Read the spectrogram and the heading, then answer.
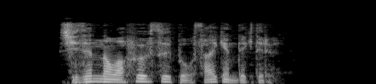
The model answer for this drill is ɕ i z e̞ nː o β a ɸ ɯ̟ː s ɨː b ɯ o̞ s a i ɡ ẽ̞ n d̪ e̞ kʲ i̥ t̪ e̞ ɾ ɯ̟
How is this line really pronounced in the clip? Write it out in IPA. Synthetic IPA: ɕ i z ẽ̞ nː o β a ɸ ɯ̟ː s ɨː p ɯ o̞ s a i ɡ ẽ̞ n d̪ e̞ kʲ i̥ t̪ e̞ ɾ ɯ̟

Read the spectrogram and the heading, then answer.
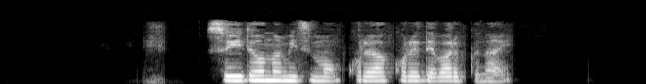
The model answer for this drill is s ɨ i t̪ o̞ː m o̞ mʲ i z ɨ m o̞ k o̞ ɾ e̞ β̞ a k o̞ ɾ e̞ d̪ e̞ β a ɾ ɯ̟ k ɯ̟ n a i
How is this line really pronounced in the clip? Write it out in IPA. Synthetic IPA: s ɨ i d̪ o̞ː n o̞ mʲ i z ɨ m o̞ k o̞ ɾ e̞ β̞ a k o̞ ɾ e̞ d̪ e̞ β a ɾ ɯ̟ k ɯ̟ n a i

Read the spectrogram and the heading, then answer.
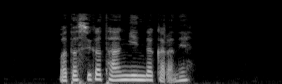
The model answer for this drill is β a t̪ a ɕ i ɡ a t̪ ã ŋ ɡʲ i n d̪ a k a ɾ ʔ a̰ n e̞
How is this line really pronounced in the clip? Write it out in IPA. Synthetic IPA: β a t̪ a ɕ i ɡ a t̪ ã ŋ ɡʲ ĩ n d̪ a k a ɾ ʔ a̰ n e̞

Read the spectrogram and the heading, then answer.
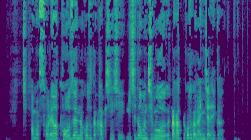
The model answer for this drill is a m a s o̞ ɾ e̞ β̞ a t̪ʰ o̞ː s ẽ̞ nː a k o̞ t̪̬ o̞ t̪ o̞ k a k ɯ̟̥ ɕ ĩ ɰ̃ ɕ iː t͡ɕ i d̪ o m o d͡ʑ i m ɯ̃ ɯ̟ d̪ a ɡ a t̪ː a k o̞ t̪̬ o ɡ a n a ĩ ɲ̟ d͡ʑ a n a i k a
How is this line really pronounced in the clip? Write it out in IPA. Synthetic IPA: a m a s o̞ ɾ e̞ β̞ a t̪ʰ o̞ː z ẽ̞ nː a k o̞ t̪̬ o̞ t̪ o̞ k a k ɯ̟̥ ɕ ĩ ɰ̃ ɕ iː t͡ɕ i d̪ o m o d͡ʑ i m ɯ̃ ɯ̟ t̪ a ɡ a t̪ː a k o̞ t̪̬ o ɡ a n a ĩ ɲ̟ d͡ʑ a n a i k a

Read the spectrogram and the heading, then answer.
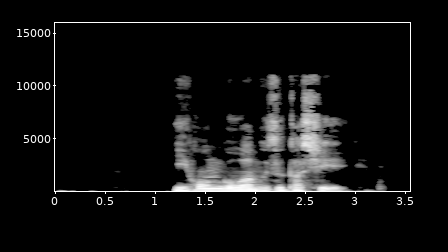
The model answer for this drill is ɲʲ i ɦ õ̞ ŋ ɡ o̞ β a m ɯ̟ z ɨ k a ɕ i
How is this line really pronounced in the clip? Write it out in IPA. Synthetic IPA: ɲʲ i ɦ õ̞ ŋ ɡ o̞ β a m ɯ̟ z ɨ k a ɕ iː

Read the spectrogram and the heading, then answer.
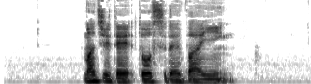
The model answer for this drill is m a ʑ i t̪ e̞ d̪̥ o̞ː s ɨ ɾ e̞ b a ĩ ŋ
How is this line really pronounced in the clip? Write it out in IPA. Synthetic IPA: m a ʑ i d̪ e̞ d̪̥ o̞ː s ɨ ɾ e̞ b a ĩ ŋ

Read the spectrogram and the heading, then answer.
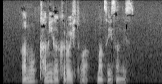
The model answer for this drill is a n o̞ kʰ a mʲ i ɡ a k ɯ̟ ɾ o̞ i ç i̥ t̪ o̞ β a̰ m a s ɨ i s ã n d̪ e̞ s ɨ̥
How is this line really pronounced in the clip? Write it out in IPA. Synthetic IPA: a n o̞ kʰ a mʲ i ɡ a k ɯ̟ ɾ o̞ i ç i̥ t̪ o̞ β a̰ m a t͡s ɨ i s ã n d̪ e̞ s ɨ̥

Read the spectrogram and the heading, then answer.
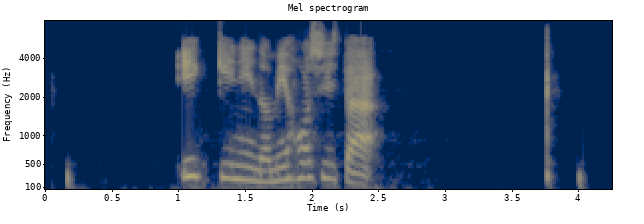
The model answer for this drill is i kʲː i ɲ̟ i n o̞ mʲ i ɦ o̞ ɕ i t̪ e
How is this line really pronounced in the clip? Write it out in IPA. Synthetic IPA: i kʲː i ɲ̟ i n o̞ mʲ i ɦ o̞ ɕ i t̪ a

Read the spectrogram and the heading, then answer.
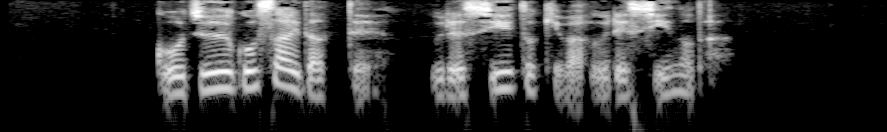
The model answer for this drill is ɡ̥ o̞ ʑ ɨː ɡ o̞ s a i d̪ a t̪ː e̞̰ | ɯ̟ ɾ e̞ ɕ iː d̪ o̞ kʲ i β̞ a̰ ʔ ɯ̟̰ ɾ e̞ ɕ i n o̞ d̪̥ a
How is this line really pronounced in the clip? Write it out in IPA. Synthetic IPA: ɡ̥ o̞ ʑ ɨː ɡ o̞ s a i d̪ a t̪ː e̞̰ | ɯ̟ ɾ e̞ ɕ iː t̪ o̞ kʲ i β̞ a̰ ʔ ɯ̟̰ ɾ e̞ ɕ iː n o̞ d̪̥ a

